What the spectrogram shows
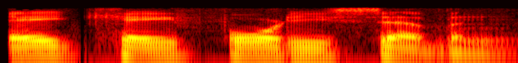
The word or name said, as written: AK-47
